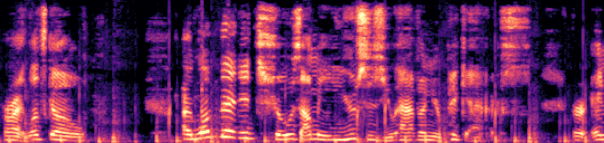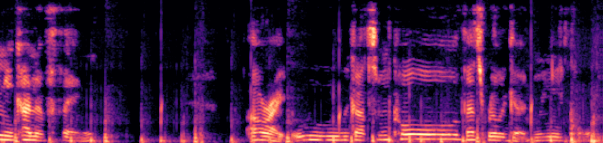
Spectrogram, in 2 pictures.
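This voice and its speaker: A young woman chatting casually as she plays through a video game, giggly and quick to burst into dramatic outbursts. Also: mid-range voice, animated, fairly bright tone, dull audio, a little hiss or hum. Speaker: gaming YouTuber. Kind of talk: casual let's-play commentary.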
